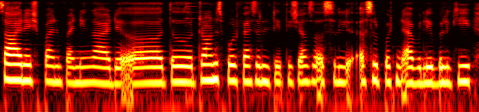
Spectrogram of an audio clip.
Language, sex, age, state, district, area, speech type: Kashmiri, female, 18-30, Jammu and Kashmir, Baramulla, rural, spontaneous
